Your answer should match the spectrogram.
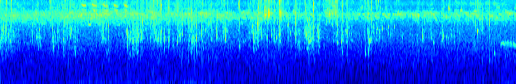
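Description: A flock of quelea twittering at a waterhole, with many short splashes in the shallow water as terrapins attack the drinking birds.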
